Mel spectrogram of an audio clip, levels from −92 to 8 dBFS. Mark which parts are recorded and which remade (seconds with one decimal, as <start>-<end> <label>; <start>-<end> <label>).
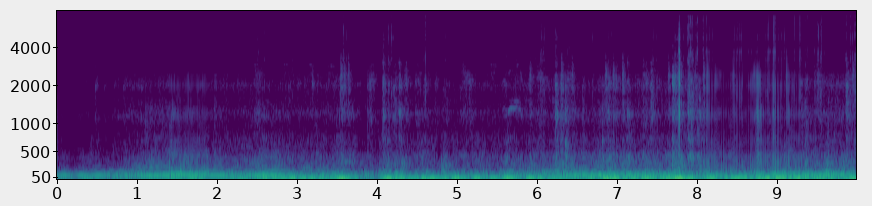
0.0-1.4 recorded; 1.4-1.9 remade; 1.9-8.1 recorded; 8.1-9.3 remade; 9.3-10.0 recorded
